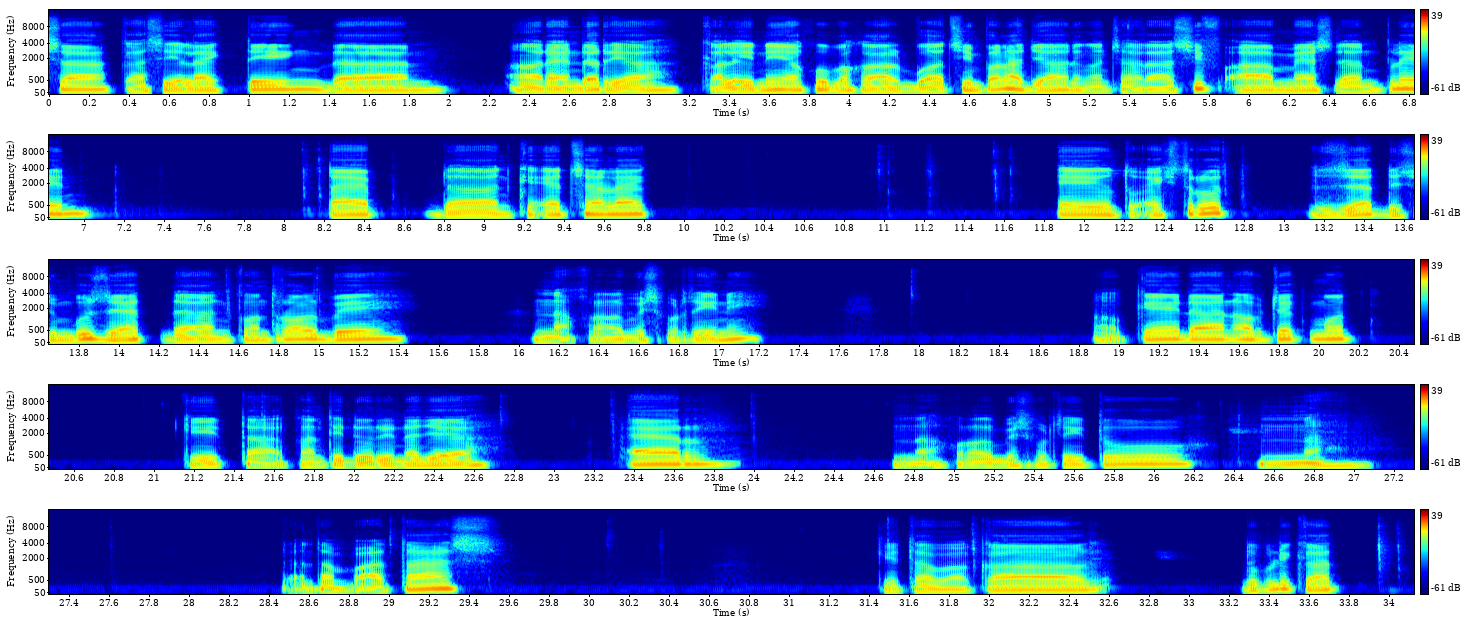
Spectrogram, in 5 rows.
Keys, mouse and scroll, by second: 3.5 middle click, 3.9-4.3 middle drag, 5.4 shift+a, 6.9 middle click, 8.1 Tab, 9.5 click, 10.0 middle click, 11.1 shift+middle click, 11.5 e, 12.7 z, 13.7 click, 15.0 ctrl+b, 17.2 click, 17.5 click, 17.9 shift+middle click, 18.6 middle click, 19.3-19.7 drag, 20.1 middle click, 21.0 click, 21.7 shift+middle click, 22.3-22.6 drag, 22.9 shift+middle click, 23.3 r, 24.5 ctrl+click, 25.1-26.2 drag, 26.3-26.7 drag, 26.7-27.0 middle drag, 27.6 middle drag, 29.2 shift+middle drag, 30.2 shift+middle click, 31.9 shift+d, 33.9 x.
